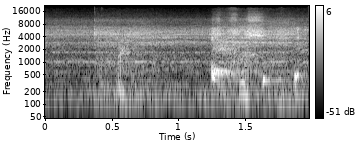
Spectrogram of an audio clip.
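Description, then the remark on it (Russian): A person coughs a couple of times in short, harsh bursts over a steady background hiss with no talking. “Ой, ой, как ты макрош. Нельзя кашлять в наши дни.”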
